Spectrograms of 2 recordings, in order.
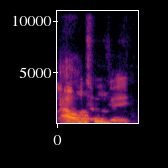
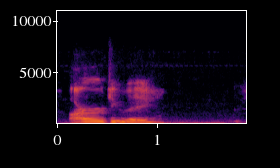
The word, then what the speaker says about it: Altuve: Why would you roll your R for Altuve? Artuve.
